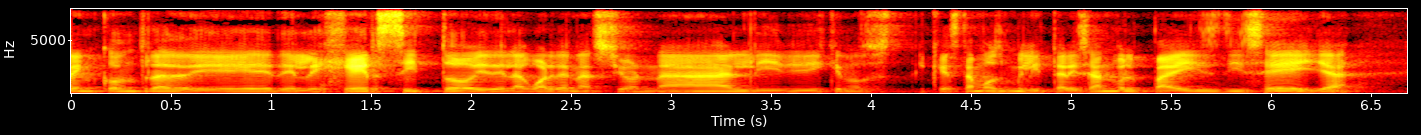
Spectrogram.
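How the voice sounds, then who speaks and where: The man's tone is bright and sharp. His pace is moderate. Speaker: podcast host. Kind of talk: casual interview. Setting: studio.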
